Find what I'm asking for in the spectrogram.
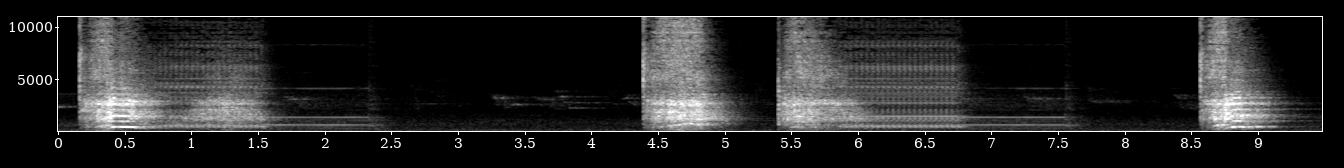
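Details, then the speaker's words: Victory Magnum motorcycle under rebuild: four short bursts of fast, harsh solenoid clicking with no cranking as the starter is tried; battery just died and voltage is below the 12 volts needed to start. "we don't have quite enough voltage to get this thing started we need 12 volts at least"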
